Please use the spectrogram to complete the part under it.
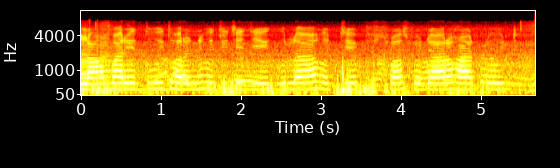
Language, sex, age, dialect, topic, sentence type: Bengali, female, 18-24, Western, agriculture, statement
